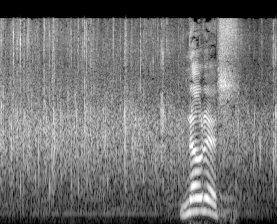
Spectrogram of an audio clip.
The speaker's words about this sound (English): Come on, can the church clap and say amen to that?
